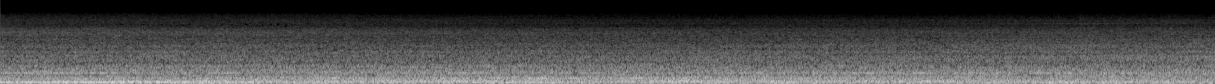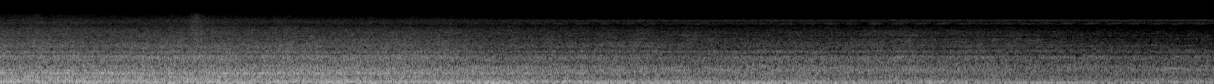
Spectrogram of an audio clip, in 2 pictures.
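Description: NJ Transit commuter train rumbling past and drawing away, its noise fading slowly and steadily over about twenty seconds.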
